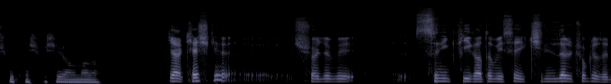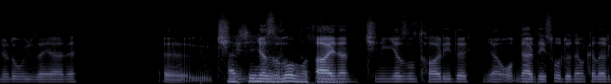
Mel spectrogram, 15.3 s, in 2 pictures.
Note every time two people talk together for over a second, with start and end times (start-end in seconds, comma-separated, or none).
10.4-12.0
